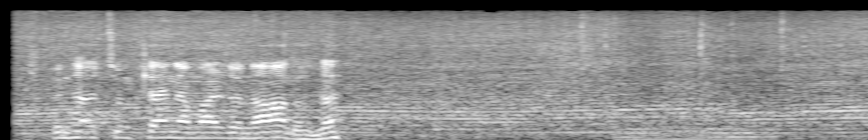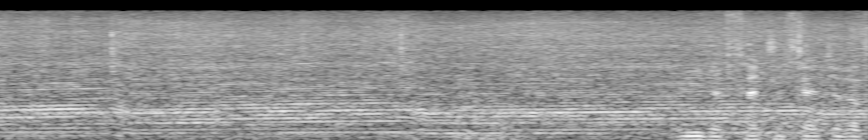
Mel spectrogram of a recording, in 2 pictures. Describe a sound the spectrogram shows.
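A racing car engine whines loudly at high revs, shifting up through the gears.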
